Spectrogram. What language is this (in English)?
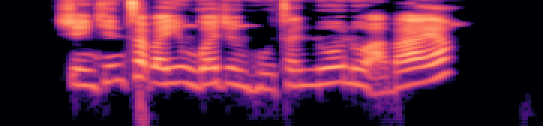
Hausa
